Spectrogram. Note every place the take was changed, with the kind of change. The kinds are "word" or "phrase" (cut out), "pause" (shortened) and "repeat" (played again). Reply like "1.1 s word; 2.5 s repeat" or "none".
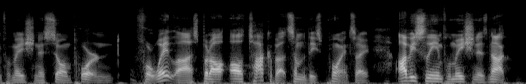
1.3 s word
